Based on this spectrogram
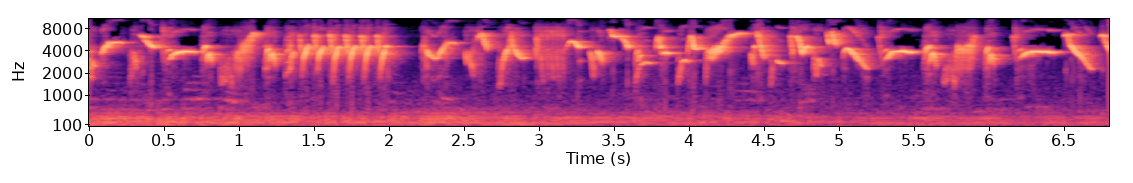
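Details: Training song of a caged canary with blackthroat and sanger phrases: loud, rapid warbling of high swept notes, including a fast trilled run early on, over a faint low hum.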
